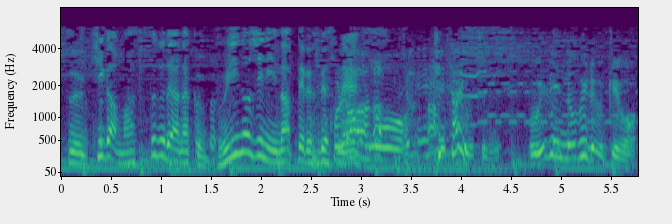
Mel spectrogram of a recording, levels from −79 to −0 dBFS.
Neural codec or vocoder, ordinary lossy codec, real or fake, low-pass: none; MP3, 24 kbps; real; 7.2 kHz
